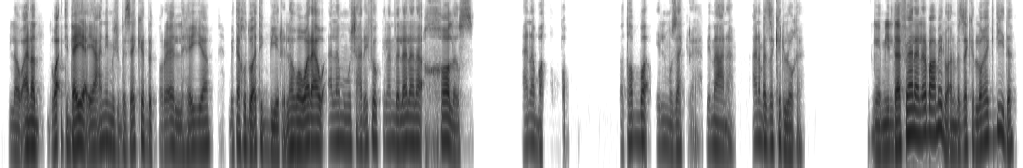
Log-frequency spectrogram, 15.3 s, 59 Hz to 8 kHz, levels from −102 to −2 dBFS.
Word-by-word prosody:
لو 100 -2 -3
أنا 120 +1 +5
ض 110 - -2 0.2
وقتي - - +1
ضيَّق 120 +3 +6
يعني 125 +5 0
مش 115 -5 -3
باذاكر 110 +8 -2
بالطريقة 110 +1 -4
اللي 100 -4 -3
هي 115 +3 -1 0.3
بتاخد 120 +2 -3
وقت 115 +1 +2
كبير، 105 -2 -3
اللي 105 - -2
هو 115 -1 +4
ورقة 125 0 +6
وقلم 130 +2 -3
ومش 125 -1 -3
عارف 120 +1 -5
إيه - - +1
والكلام 130 0 -10
ده 125 - 0
لا، 125 +1 +2
لا، 130 0 +1
لأ، 130 -1 +1
خالص. 110 -8 0 0.7
أنا 130 +2 -7
باطبق. 110 -3 -12 0.8
باطبق 135 +1 -3
المذاكرة. 115 +3 -8
بمعنى 110 -2 -5 0.3
أنا 135 +1 -4
باذاكر 125 0 -2
لغة، 100 -2 -4 1.1
جميل 105 +1 -1
ده 115 +2 +7
فعلًا 165 +6 +6
اللي 155 - +3
أنا 170 - +4
باعمله 165 - +4
أنا 105 - -1
باذاكر 115 +4 -3
لغة 120 +5 +2
جديدة. 145 -5 -2
120 Hz, 175 wpm, -24 LUFS, 110-130 Hz, 1.1 s, ده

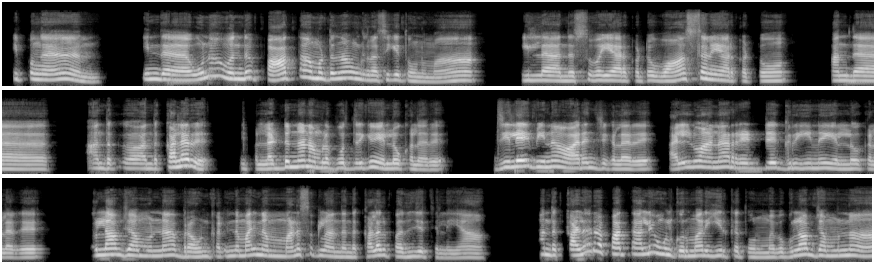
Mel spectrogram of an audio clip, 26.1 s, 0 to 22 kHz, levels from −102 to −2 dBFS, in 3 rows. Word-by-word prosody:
இப்போங்க, 240 -1 -2 1.0
இந்த 250 -2 +1 0.3
உணவு 375 +7 -2
வந்து 260 +2 +2 0.2
பாத்தா 265 +9 +4
மட்டும் 260 0 0
தான் 290 - +1
உங்களுக்கு 225 -6 -2
ரசிக்க 220 +2 -4
தோணுமா? 165 -2 -6 0.8
இல்ல, 205 0 -4 0.2
அந்த 185 0 -2
சுவையா 205 -1 +2
இருக்கட்டும், 185 0 -6
வாசனையா 240 +1 +2
இருக்கட்டும், 185 +1 -5 0.6
அந்த 195 0 -3 1.1
அந்த 210 0 -3 0.3
அந்த 195 0 -3
கலரு, 265 -2 +6 0.4
இப்போ 180 0 -14
லட்டுன்னா 250 +8 +4
நம்மள 225 -3 +1
பொறுத்தவரைக்கும் 215 +3 +1
yellow 200 +1 0
colour, 160 -2 -3 0.6
ஜிலேபினா 255 +1 +6 0.2
orange 210 -1 +2
colour, 180 -1 +1 0.3
அல்வானா 245 +3 +3 0.2
red, 205 0 +1 0.2
green, 205 +1 -3 0.2
yellow 185 +1 -3
colour. 170 -1 -3 0.6
Gulab 265 +1 +4
ஜாமுன்னா 230 0 0 0.2
brown 195 0 -2
colour 200 +1 -8
இந்த 225 - -3
மாரி 240 +3 +2
நம்ம 220 -2 -3
மனசுக்குள்ள 235 -1 -3
அந்த, 190 -1 -5
அந்த 180 -1 -7
கலர் 240 +4 +1
பதிஞ்சிருச்சுது 195 -1 -6
இல்லையா? 155 +2 -7 0.7
அந்த 255 -2 -1
கலர்ர 375 +12 +3
பாத்தாலே 285 +2 +2
உங்களுக்கு 255 -7 -2
ஒரு 210 - -5
மாரி 225 -1 0
ஈர்க்க 210 -2 -7
தோணுமா? 175 0 -6
இப்ப 185 0 -7
குலாப் 265 0 +2
ஜாமுன்னா 230 +1 -2
215 Hz, 135 wpm, -23 LUFS, 190-250 Hz, 1.1 s, கலரு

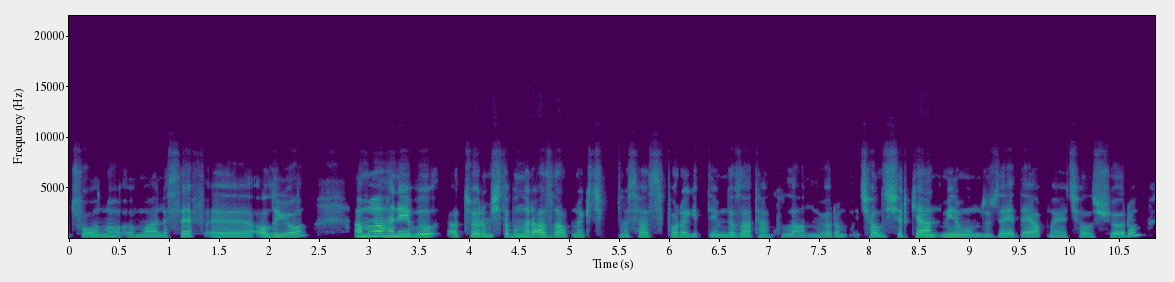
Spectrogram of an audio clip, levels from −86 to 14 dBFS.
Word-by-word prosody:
çoğunu 195 +2 -3
maalesef, 180 +8 -1
eee, 175 -2 -2
alıyor 185 - +1 0.5
ama 235 +2 +6
hani 230 -1 +6
bu 225 0 +3
atıyorum, 220 0 +1
işte, 210 0 +1
bunları 210 0 +3
azaltmak 200 0 +2
için - - -6 0.2
mesela 195 +1 -3
spora 195 0 -2
gittiğimde 185 -1 -4
zaten 180 -2 -2
kullanmıyorum, 145 +1 -5
çalışırken 195 +1 +2
minimum 180 -3 -1
düzeyde 155 -2 -3
yapmaya 150 -1 -1
çalışıyorum. 170 - -2
185 Hz, 120 wpm, -24 LUFS, 170-210 Hz, 0.5 s, ama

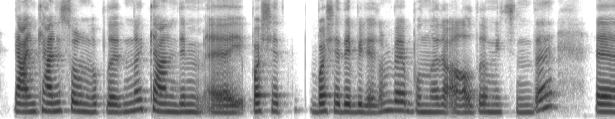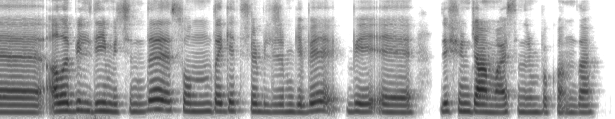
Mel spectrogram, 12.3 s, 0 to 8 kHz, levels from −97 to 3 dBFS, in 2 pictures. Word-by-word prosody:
Yani, 195 0 +5
kendi 210 0 +4
sorumluluklarını 200 +2 -1
kendim, 195 -2 +1
eee, - - +1
baş 205 +1 +3
et 200 0 -5 0.2
baş 200 +1 +1
edebilim 190 +2 0
ve 220 -2 +1
bunları 185 -1 -2
aldığım 185 +1 0
için 185 -1 -8
de, 295 +7 0 0.4
eee, 180 -2 +3
alabildiğim 210 0 +3
için 195 +1 -6
de 240 -2 +4
sonunu 205 -2 -3
da 205 - +3
getirebilirim 200 -3 -3
gibi 210 +7 -2
bir, 200 +1 -3 0.2
eee, 180 -1 -2 0.2
düşüncen 200 -3 +4
var 175 0 +1
sanırım 180 -1 -6
bu 180 0 -8
konuda. 175 0 -6
195 Hz, 140 wpm, -22 LUFS, 185-210 Hz, 0.4 s, Yani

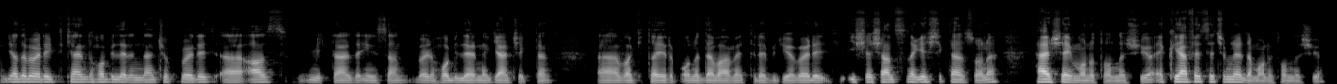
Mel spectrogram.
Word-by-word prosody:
ya 125 -1 0
da 130 - +3
böyle 125 -1 +3
k 120 - -22
kendi 120 -1 0
hobilerinden 110 -3 0
çok 115 +1 -8
böyle 115 +1 +1
ç - - -21
eee, - - -4
az 110 +3 0
miktarda 95 -4 -3
insan, 95 0 -5
böyle, 95 -1 -1
hobilerine 95 -1 0
gerçekten, 90 +1 -2 0.5
eee, 90 - -1 0.2
vakit 95 +1 -4
ayırıp 90 -1 0
onu 90 -1 -2
devam 90 -1 +2
ettirebiliyor. 90 +1 -4
Böyle 95 +1 +2
i - - -7 0.2
iş 115 0 -4
yaşantısına 115 +1 +2
geçtikten 115 -1 +1
sonra, 105 +5 -2 0.3
her 125 -2 +9
şey 115 -3 +4
monotonlaşıyor. 90 +2 -2
E, 115 - -3
kıyafet 125 -1 +6
seçimleri 120 -3 +1
de 90 - +2
monotonlaşıyor. 85 0 -5
105 Hz, 160 wpm, -24 LUFS, 90-115 Hz, 0.5 s, her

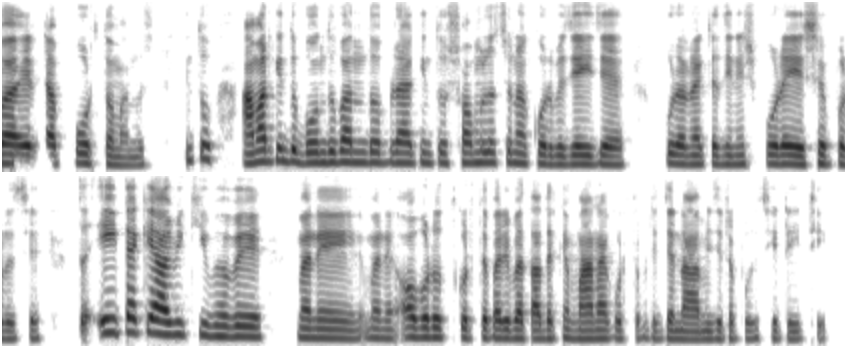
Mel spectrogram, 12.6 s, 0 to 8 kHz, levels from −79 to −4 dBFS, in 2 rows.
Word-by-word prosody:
বা 170 - +8
এটা 165 +1 +1
পড়তো 165 -2 -2
মানুষ। 135 +1 -9 0.3
কিন্তু 220 +2 -5 0.3
আমার 200 +4 +6
কিন্তু 205 -2 +1
বন্ধু-বান্ধবরা 180 -1 0
কিন্তু 175 0 -6
সমালোচনা 180 0 -2
করবে 155 -2 0
যে - - +5
এই 155 - 0
যে, 155 - +5 0.4
"পুরানো 160 -2 +1
একটা 155 +1 -3
জিনিস 155 0 -4
পড়ে 160 0 +4
এসে 150 +3 -1
পড়েছে।" 150 -1 -3 0.3
তো - - -2 0.2
এইটাকে 250 +1 +3
আমি 215 0 +1
কিভাবে 185 -3 0 0.4
মানে, 160 -1 +3 0.3
মানে 160 -1 -3 0.2
অবরোধ 170 -1 +2
করতে 160 0 -1
পারি 155 0 +2
বা 150 - +4
তাদেরকে 150 +2 -1
মানা 145 +1 +4
করতে 145 0 -8
পারি 160 -4 -10
যে - - +2
"না, 135 - +2
আমি 140 - -5
যেটা 145 0 -6
পড়েছি 145 +2 -10
এটাই 135 -2 -8
ঠিক।" - - -14
165 Hz, 195 wpm, -25 LUFS, 150-180 Hz, 0.4 s, বা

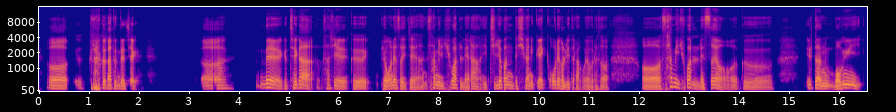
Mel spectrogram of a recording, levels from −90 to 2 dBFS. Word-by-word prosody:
어 120 -1 +2
그 - - -14
그럴 120 -4 +1
것 140 - +3
같은데 125 -2 +3
제 - - 0 1.3
어. 125 0 -1 0.6
네. 155 -8 +3
그 120 +1 -7
제가 140 +3 +3 0.3
사실 125 -5 -2
그 105 -2 -2 0.2
병원에서 120 0 +2
이제 90 -2 -2
"한 95 +4 -6
3 145 -3 -1
일 120 -3 +1
휴가를 125 - 0
내라." 85 +2 -2
이 95 - -8
진료받는데 130 -2 0
시간이 120 -1 -1
꽤 - - -1
오래 140 0 +1
걸리더라고요. 95 -2 -3
그래서 90 -1 -6 0.6
어 100 -2 +3
3 190 - +1
일 165 - 0
휴가를 145 - -1
냈어요. 105 +7 +3
어 80 - -6
그 90 -3 -5 0.7
일단 135 -2 +3 0.2
몸이 140 0 +4
120 Hz, 235 characters per minute, -26 LUFS, 100-135 Hz, 1.3 s, 몸이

